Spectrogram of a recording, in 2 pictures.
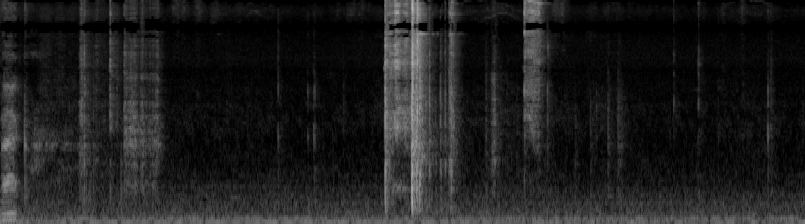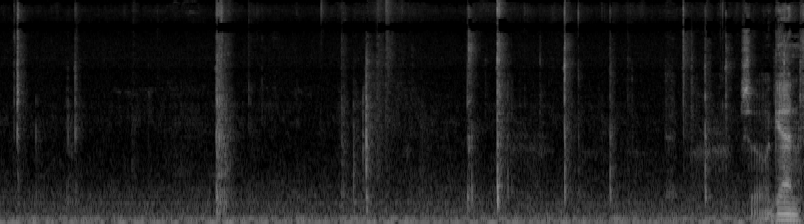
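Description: Small metal wheel hardware clicking and clinking as it is handled and fitted onto an RC crawler's rear axle: scattered light clicks, the sharpest few about four seconds in, over a steady low hum.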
